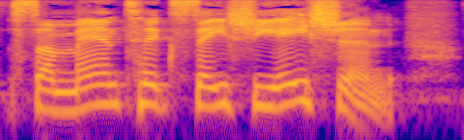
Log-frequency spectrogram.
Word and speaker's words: semantic satiation: The correct pronunciation of this word is semantic satiation.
